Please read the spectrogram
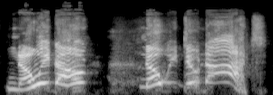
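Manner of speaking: high, loud desperate yell of no; pleading shout. Retold or imitated. To the cops at Vince's door, a high panicked shout.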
